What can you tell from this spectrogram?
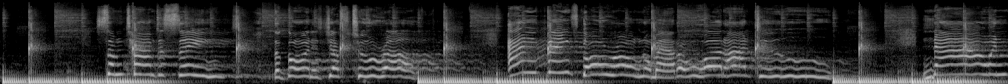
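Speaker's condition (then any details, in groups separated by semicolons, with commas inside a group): No condition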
